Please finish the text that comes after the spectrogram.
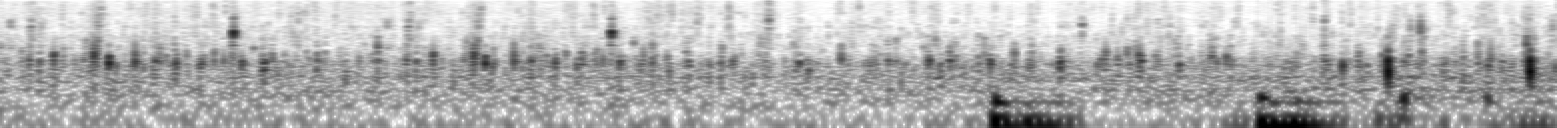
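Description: Liquid being poured in the video game The Sand Man, a steady bubbling, gurgling stream running throughout at low level, with a couple of heavier low thumps near the end and no talk.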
